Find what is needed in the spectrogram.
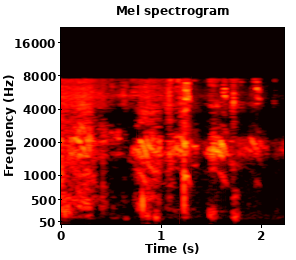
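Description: Short, high-pitched dog yips and whines, several in quick succession, each sliding down in pitch, with soft snuffling between them.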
